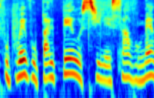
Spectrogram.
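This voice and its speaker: Her voice has a dark, mellow tone, and the woman moves at a moderate pace while her pitch varies in an ordinary way. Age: 60s. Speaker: social media influencer and model. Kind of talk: awareness testimony to camera. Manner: hesitant, many fillers.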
